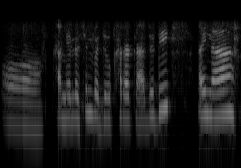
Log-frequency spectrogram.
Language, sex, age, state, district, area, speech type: Manipuri, female, 60+, Manipur, Ukhrul, rural, conversation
